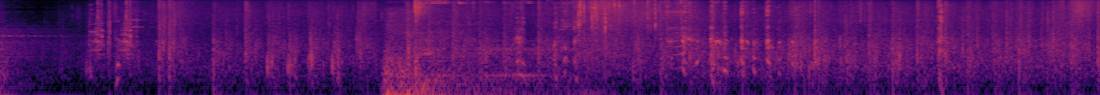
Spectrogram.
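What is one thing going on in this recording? Footsteps run quickly over grass and wooden planks.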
